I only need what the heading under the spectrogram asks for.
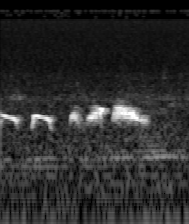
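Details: Spotted dove used as a decoy to excite males: a run of five soft, low hooting coos, the later ones longer and fuller, over a faint background hum.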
